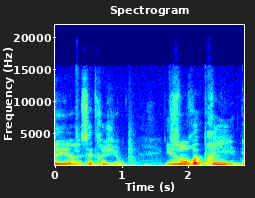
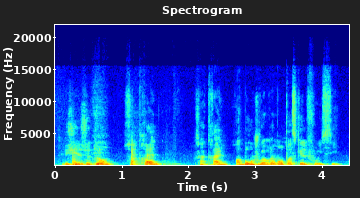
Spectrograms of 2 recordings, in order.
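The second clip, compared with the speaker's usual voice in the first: usual speaking voice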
